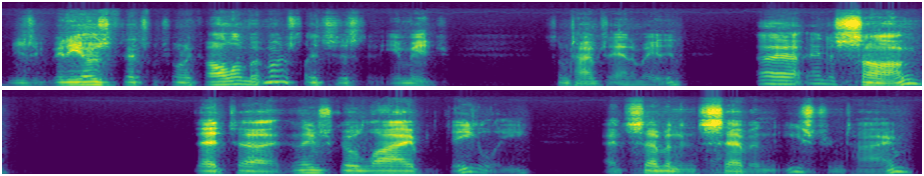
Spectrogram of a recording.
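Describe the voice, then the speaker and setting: Male livestream host, casual chat, rambling asides, slightly low pitch, animated intonation. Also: a little slow. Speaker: streamer and host of a music channel.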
